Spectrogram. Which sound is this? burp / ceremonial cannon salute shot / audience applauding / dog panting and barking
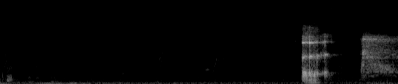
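burp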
